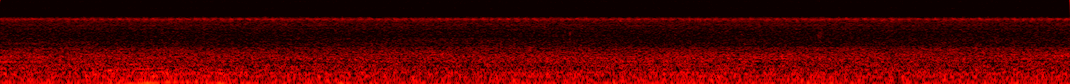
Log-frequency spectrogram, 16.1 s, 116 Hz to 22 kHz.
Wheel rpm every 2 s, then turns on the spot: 0, 0, 0, 0, 0, 0, 0, 0.
none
